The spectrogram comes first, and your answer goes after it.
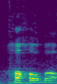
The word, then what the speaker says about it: jojoba: cuticle moisturized for moisturizing them I do recommend jojoba oil and yeah I know that's weird word that is how it says it's spelled Jo Jo ba for those of you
